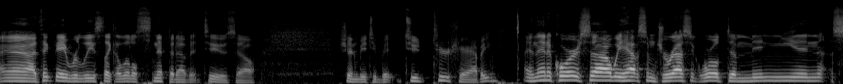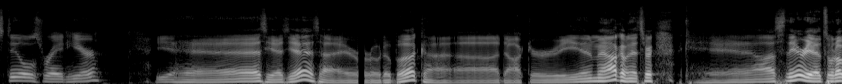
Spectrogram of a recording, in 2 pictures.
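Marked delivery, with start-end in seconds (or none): 10.0-16.9 badly done, with a stretched-out "uh". Describing Jurassic World Dominion stills, doing a terrible Jeff Goldblum impression. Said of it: "that's my terrible, uh, Jeff Goldblum impression".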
